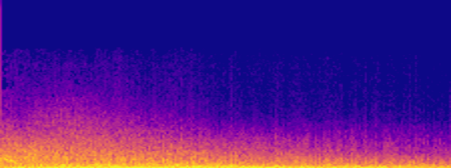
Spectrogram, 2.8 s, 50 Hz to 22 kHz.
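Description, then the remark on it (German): The explosion of the atomic bomb Little Boy, dropped from the bomber Enola Gay on Hiroshima at 8:15 local time on 6 August 1945, roars as a dense, continuous rumble, heavy in the low end and loud throughout, fading slightly toward the end with no voices present. “Der Bauch der Enola Gay gebiert die Bombe Little Boy.”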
